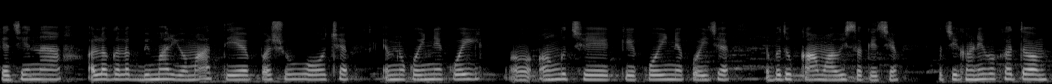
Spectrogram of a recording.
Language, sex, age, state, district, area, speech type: Gujarati, female, 18-30, Gujarat, Rajkot, rural, spontaneous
